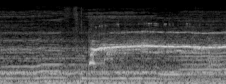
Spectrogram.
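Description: Eerie horror soundtrack music: a low sustained drone, joined about a second in by a sudden, louder high-pitched held tone that rises slightly.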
